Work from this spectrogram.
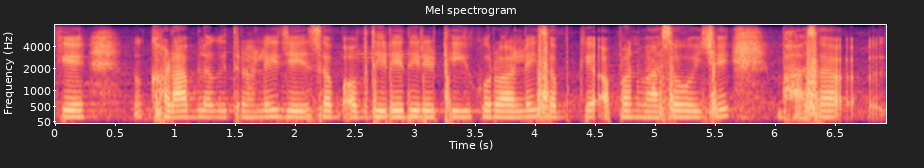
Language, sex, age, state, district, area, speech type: Maithili, female, 18-30, Bihar, Sitamarhi, rural, spontaneous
